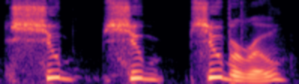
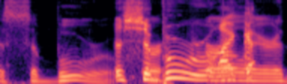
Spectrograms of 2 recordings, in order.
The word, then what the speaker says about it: Subaru: pulling away this uh Subaru you called it a Suburu it's a tough word for me to say you told me this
